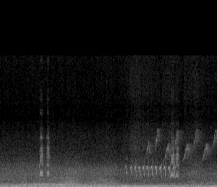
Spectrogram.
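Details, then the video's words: Sooty-headed bulbuls, a male and female in breeding condition, give a fast run of about ten ticking 'nyrecet' notes that runs into a series of high rising whistles, over a continuous low hum. "burung kutilang jantan betina birahi kawin suara nyrecet"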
